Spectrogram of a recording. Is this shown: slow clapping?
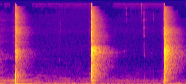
yes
